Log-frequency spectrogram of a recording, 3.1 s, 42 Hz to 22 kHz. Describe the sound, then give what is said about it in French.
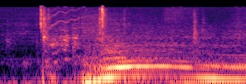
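The six-cylinder, 170-horsepower engine of an E46 323 Ci three-door coupe cranks briefly, catches and fires up, then settles into a loud, steady, deep rumble with a slight rev, no voices present. “C'est un moteur 6 cylindres, ça fait 170 chevaux. Et euh, quand on va la mettre sur les stages, je pense qu'elle va être plus près des 200 chevaux que des 170.”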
